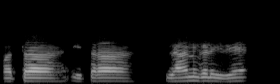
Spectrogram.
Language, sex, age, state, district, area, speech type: Kannada, male, 18-30, Karnataka, Bagalkot, rural, conversation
